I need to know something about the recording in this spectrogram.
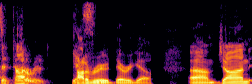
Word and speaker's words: Todderud: Pronounce it to Tarude.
